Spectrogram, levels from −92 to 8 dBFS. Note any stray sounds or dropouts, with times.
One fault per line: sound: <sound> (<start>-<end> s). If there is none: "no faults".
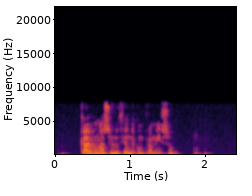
no faults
